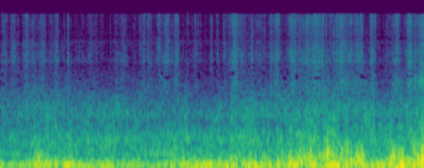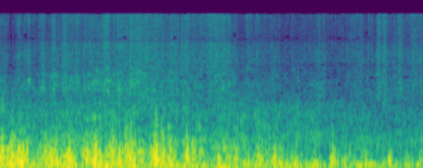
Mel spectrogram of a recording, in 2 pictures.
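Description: Low, irregular rumble of wind buffeting the microphone, swelling louder about halfway through.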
